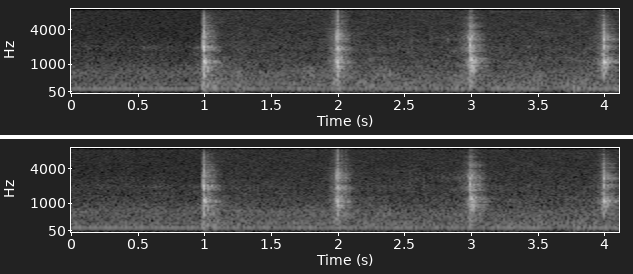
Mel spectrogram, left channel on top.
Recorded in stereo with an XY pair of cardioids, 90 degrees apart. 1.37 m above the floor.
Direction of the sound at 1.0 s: 40° left.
